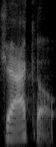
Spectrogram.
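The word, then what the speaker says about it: Džeko: Because of Dzeko's name Oh, it's pronounced Jacko.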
